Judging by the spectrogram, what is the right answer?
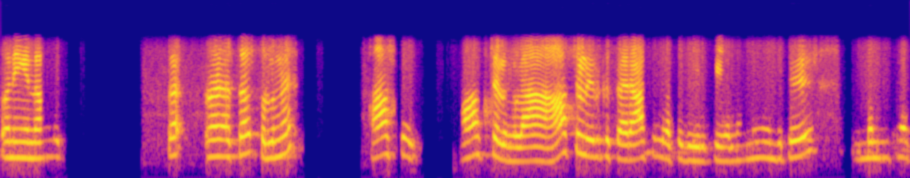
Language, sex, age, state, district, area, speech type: Tamil, female, 45-60, Tamil Nadu, Cuddalore, rural, conversation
